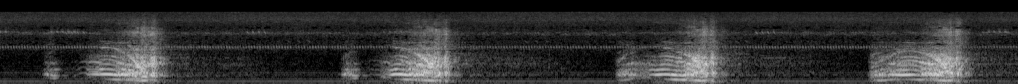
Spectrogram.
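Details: Adult lioness roaring while alone and restless at night, 3:15 AM on 26 August 2022, Tembe Elephant Park; four deep, grunting roar bouts about every two to three seconds, each preceded by a short soft intake, over steady electrical hum.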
